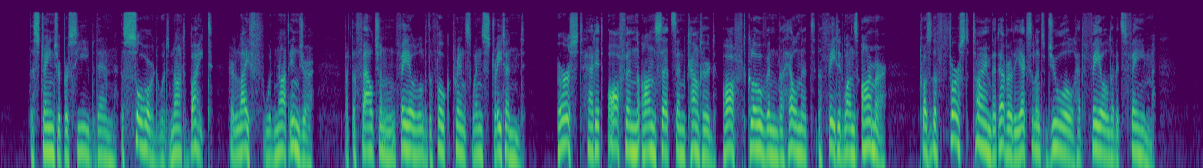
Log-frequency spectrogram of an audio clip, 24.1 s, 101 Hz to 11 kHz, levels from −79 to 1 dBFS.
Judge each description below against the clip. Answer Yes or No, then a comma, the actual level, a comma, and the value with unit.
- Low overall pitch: No, medium, 150 Hz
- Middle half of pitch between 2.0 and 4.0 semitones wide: Yes, average, 3.4 semitones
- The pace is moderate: No, slow, 125 wpm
